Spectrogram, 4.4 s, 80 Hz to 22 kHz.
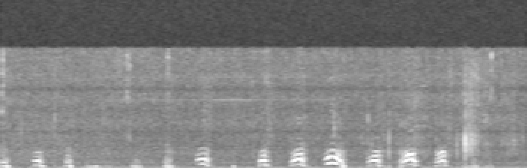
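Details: Four-day-old field-type Labrador Retriever puppies, born to the 2017 JFA grand champion biscuit, squeak during a nap. Thin, arching whimpers repeat rapidly and unevenly over a low indoor hum.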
